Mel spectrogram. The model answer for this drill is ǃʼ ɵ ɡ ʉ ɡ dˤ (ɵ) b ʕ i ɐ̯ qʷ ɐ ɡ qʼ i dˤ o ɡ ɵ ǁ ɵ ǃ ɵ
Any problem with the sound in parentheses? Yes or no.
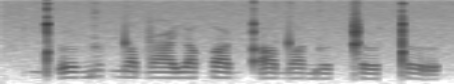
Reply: no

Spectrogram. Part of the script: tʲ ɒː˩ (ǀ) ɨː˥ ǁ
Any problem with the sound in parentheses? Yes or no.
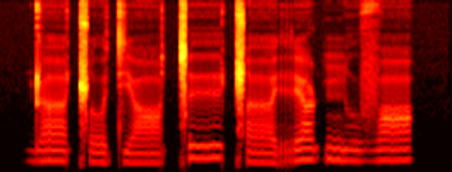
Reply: no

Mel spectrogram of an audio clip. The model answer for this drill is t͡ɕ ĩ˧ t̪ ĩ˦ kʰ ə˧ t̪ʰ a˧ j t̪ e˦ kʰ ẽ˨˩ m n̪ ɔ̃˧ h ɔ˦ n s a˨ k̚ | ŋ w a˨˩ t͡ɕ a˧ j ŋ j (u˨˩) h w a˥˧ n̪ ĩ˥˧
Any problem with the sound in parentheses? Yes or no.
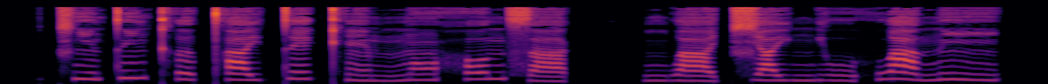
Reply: no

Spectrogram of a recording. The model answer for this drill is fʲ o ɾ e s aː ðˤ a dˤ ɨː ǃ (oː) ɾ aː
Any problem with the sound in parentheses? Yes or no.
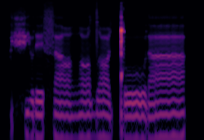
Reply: no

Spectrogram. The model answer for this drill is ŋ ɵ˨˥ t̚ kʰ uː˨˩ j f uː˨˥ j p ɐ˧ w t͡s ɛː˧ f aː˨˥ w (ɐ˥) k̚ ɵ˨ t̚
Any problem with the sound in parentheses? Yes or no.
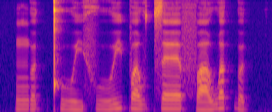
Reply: no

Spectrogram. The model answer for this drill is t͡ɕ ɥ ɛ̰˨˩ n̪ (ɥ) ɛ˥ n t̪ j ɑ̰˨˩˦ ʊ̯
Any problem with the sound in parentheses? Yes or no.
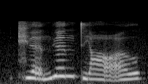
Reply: no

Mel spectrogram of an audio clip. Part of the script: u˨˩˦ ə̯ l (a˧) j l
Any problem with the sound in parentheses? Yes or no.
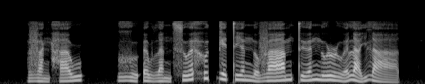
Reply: yes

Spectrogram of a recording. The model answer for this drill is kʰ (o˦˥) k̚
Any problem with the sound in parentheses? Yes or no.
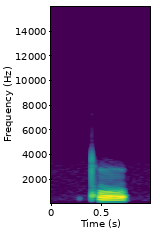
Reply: yes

